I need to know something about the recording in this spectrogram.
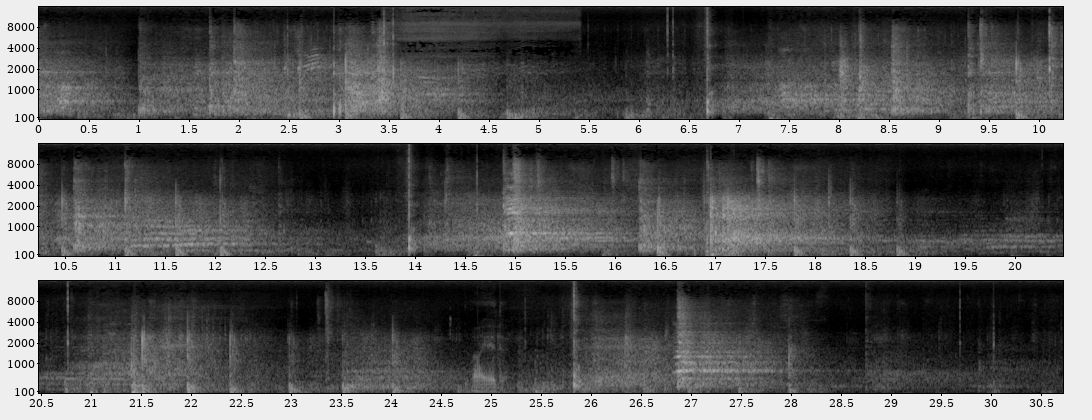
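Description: Tennis ball being struck by rackets and bouncing on the court during play, heard as a string of short sharp knocks, with people talking throughout.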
